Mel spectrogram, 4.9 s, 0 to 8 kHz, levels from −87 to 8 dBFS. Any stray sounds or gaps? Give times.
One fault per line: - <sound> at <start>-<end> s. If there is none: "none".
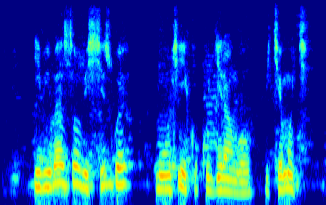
none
